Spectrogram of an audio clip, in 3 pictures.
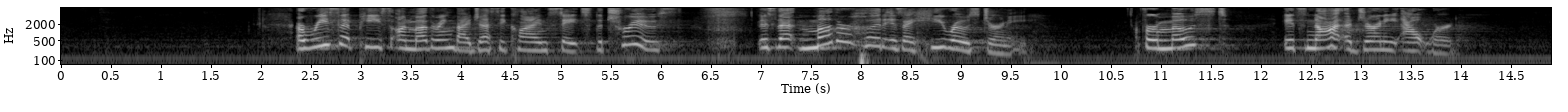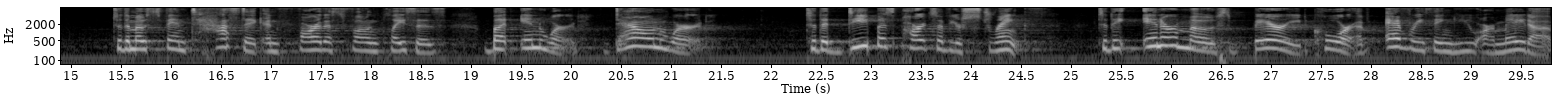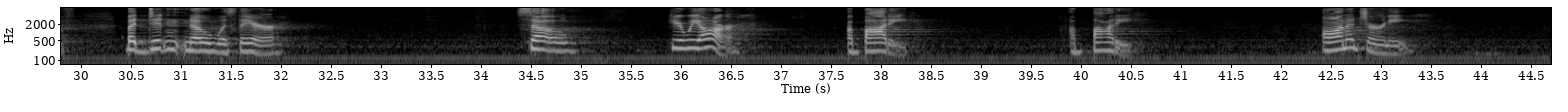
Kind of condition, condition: setting, large echoing room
